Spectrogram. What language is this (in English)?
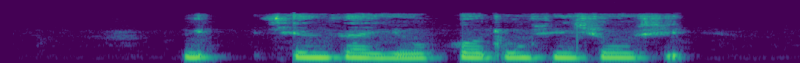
Chinese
